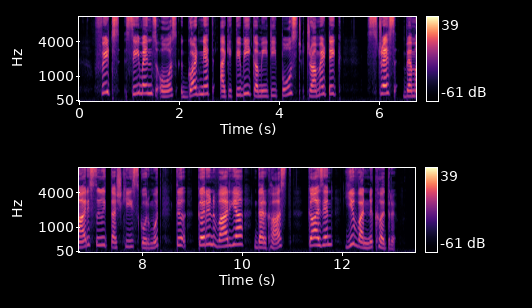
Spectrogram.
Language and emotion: Kashmiri, neutral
